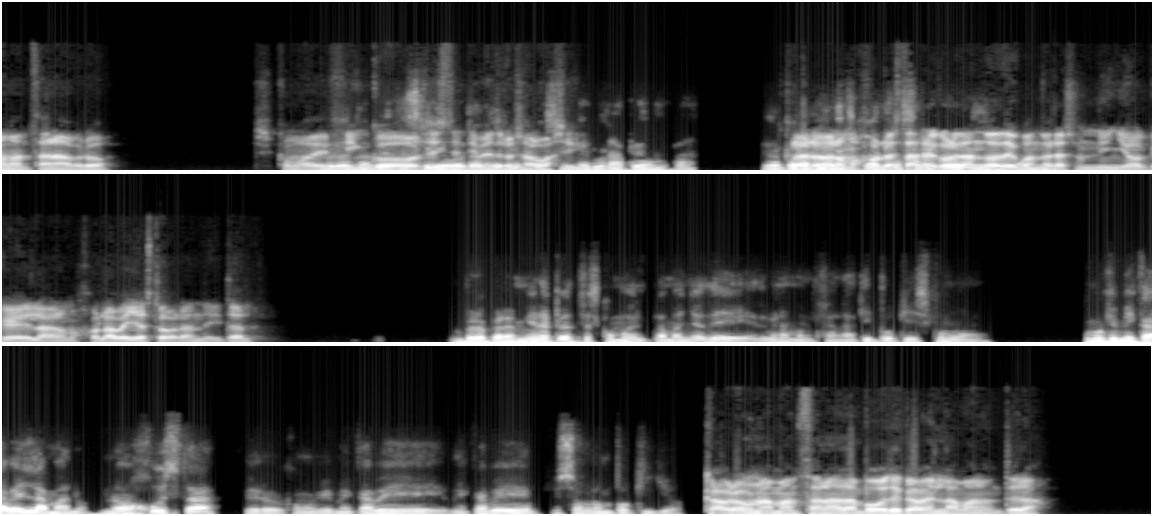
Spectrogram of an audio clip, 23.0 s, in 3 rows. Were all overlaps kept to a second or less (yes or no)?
no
